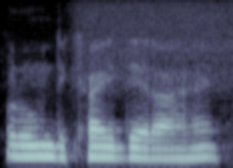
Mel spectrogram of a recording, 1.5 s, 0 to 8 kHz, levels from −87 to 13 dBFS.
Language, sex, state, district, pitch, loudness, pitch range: Hindi, male, Karnataka, Bangalore, 135 Hz, -17 LUFS, 130-145 Hz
